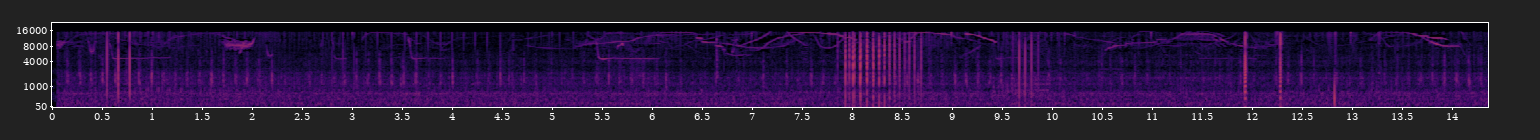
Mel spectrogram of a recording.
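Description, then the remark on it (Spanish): High, sweeping dolphin-like whistles rise and fall over a steady underwater hiss, interspersed with sharp clicks and a dense, loud burst of clicking midway through. No one speaks. “segundo tipo de emisión, dentro de lo que antes hemos comentado de los clics y los silbidos, están los silbidos.”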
